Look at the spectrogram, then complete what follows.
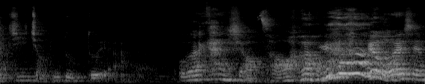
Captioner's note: laughs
